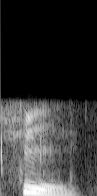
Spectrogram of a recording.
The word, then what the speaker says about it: Shi: I'm sorry, S-H-I. – Yes, S-H-I. It's pronounced she.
